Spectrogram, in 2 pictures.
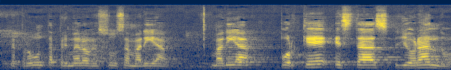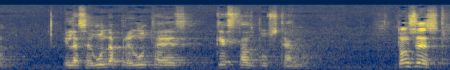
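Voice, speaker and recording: A man's voice: sits high, fairly bright tone. A man leading a Bible study and asking the group questions as he teaches. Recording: echoey hall, faint room noise.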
